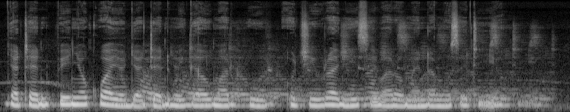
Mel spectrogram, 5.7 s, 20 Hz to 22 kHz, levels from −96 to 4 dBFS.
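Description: From 1.13 s to 5.64 s the speech picks up feedback echo between two devices. One device plays what the other's microphone sent, and that microphone catches it and sends it back. Each word returns roughly every 0.4 s, thinner and ringier, peaking about 12 dB below the speech.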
